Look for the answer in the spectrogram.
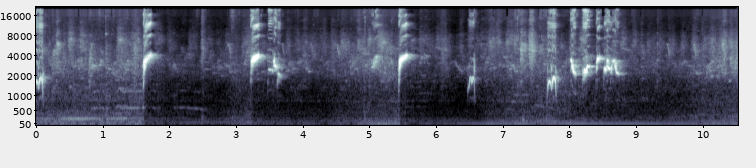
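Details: Indonesian-strain red-whiskered bulbul delivering bright, clipped chirps and short whistled phrases at irregular intervals, ending in a quick run of four or five rapid notes; a faint low hum in the background.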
